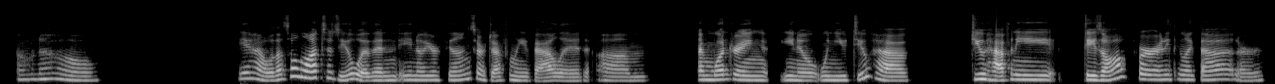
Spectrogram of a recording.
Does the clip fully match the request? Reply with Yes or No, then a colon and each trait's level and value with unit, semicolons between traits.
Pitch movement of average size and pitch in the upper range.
Yes: average, 3.3 semitones; high, 205 Hz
